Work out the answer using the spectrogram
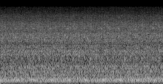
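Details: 2012 BMW X5 3.0 diesel AWD, warmed up, cooling system holding pressure: steady, even idle with smooth clatter, no knocks or hunting; healthy.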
